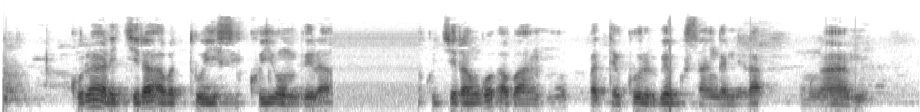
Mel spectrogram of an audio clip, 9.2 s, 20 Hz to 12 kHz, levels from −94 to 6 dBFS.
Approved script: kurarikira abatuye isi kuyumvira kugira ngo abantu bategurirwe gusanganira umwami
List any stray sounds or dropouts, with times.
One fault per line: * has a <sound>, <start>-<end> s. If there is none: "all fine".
all fine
